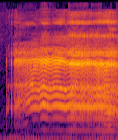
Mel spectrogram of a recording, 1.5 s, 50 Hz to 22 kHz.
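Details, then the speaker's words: Person imitating the gagging noise of a small toy-breed dog, about 12 pounds, with allergies and much fur licking; possibly a hairball; said to be neither a cough nor a reverse sneeze; one high screechy drawn-out squeal. "she's not coughing she just makes this no it's not a reverse sneeze it's like this"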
